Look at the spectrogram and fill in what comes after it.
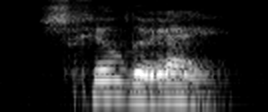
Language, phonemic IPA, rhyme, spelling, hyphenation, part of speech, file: Dutch, /sxɪl.dəˈrɛi̯/, -ɛi̯, schilderij, schil‧de‧rij, noun, Nl-schilderij.ogg
- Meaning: painting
